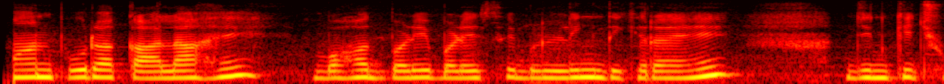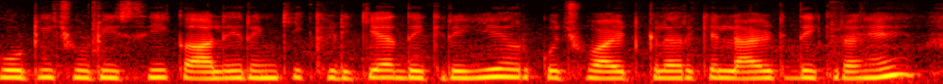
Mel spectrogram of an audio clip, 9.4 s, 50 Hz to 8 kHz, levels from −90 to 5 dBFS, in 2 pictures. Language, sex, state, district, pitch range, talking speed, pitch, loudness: Hindi, female, Bihar, Saharsa, 200-220 Hz, 190 wpm, 210 Hz, -27 LUFS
